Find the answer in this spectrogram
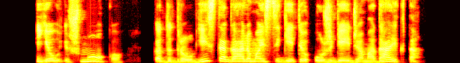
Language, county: Lithuanian, Panevėžys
